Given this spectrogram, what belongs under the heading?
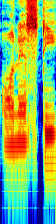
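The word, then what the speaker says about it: honest: और अगर हम बात करें साउंड की तो ऑनेस्टी की जो साउंड आ रही है वह ओ साउंड से स्टार्ट स्टार्ट हो रहा है। ऑनेस्ट इसको हम इसका प्रोनाउंसिएशन जो है वो आएगा। तो ऑनेस्टी की जो साउंड है वो वोवेल साउंड है और फिर से हम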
